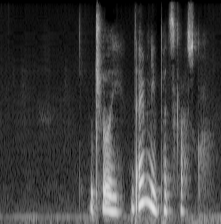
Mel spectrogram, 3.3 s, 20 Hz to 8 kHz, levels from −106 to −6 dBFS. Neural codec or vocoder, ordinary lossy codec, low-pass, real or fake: codec, 16 kHz, 1 kbps, X-Codec, WavLM features, trained on Multilingual LibriSpeech; none; none; fake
